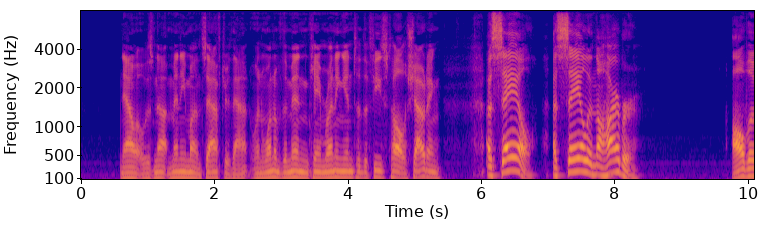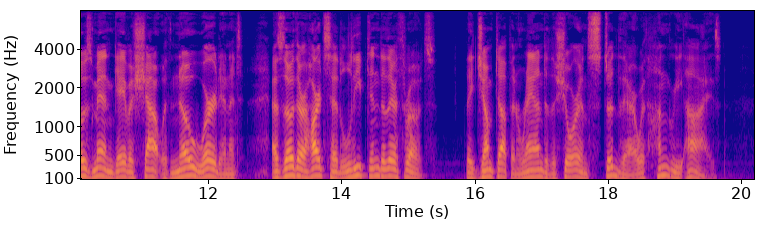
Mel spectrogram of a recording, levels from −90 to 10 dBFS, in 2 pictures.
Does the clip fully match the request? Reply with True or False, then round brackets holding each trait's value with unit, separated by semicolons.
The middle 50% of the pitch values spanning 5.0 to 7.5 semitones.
True (5.4 semitones)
